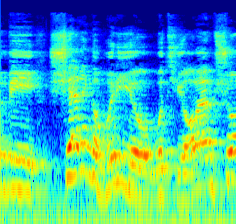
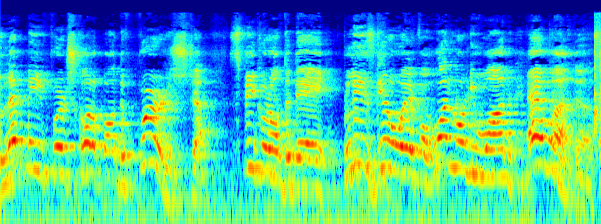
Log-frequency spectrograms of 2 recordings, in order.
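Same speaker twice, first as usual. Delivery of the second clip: louder, higher introduction building to the name; announcer call-up; 4 semitones higher, 5 dB louder than usual. Real, not acted. Host calls up the first speaker of the day, announcer call-up.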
